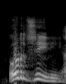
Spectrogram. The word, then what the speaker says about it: Orsini: Orsini. Orsini. – Ahí está, así, se, dice.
